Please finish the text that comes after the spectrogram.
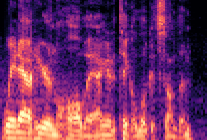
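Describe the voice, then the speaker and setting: A man's voice: low voice, racing, fairly bright tone, husky. A man chatting casually as a player in a tabletop role-playing game, describing what his character does. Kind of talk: casual in-game roleplay chat.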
